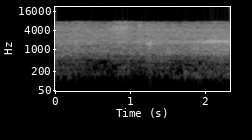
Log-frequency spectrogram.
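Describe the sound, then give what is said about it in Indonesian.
Rain that has just begun falls steadily in a continuous, even hiss with no breaks, moderately loud, with no voices over it. “Ah, di tempat saya sekarang baru hujan.”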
